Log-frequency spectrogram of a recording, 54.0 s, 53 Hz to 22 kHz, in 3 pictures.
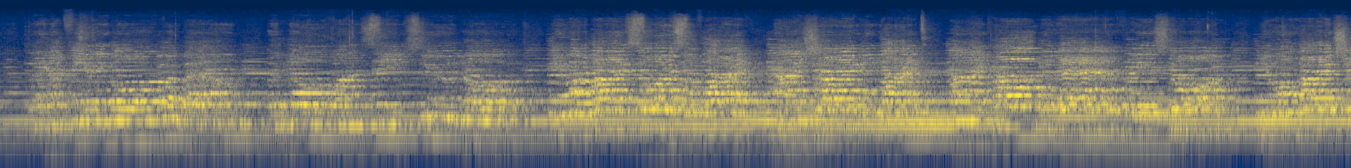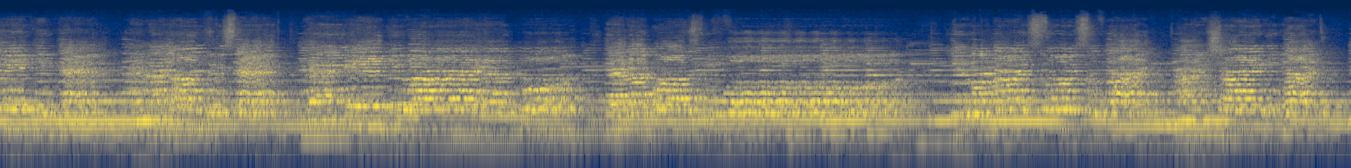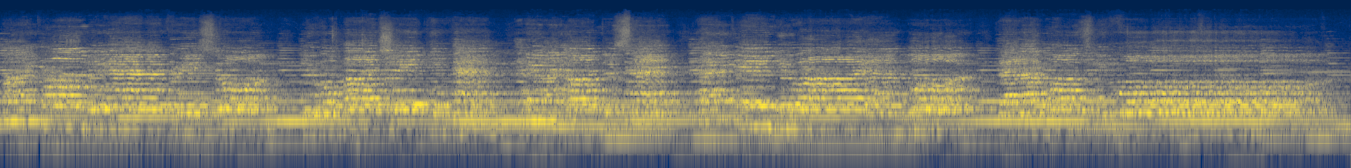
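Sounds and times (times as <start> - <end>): church choir singing a hymn: 0.0 - 54.0.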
